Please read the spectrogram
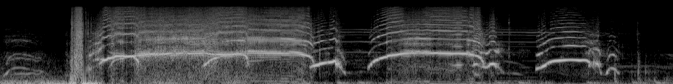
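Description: A sharp knock, then a person screaming in three long, high cries whose pitch rises and falls, inside a car as it crashes off the road into a cloud of dust.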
